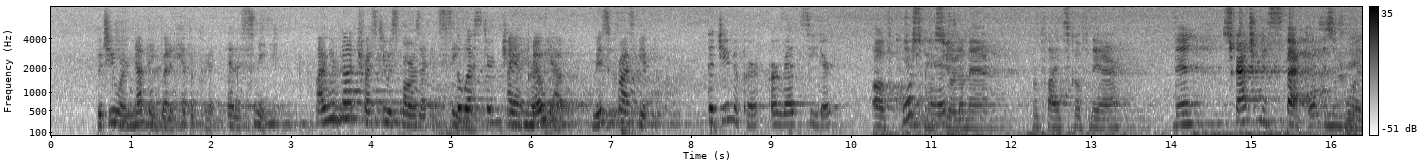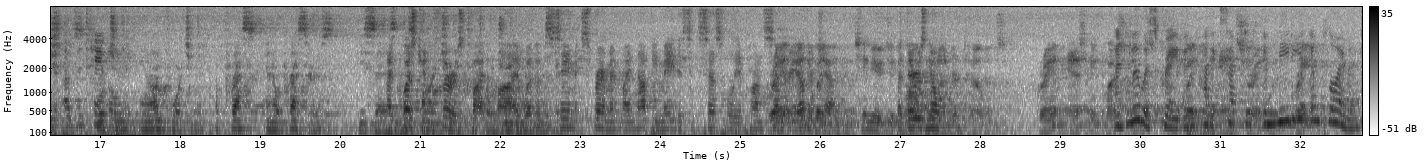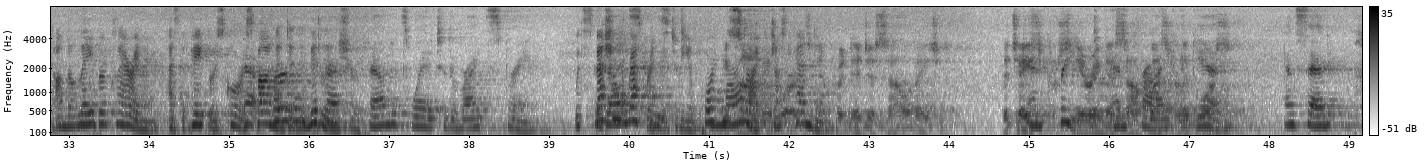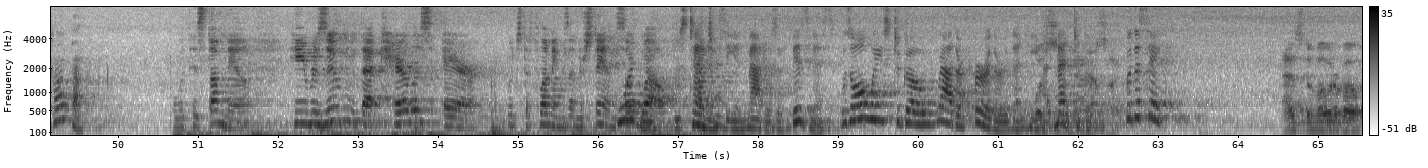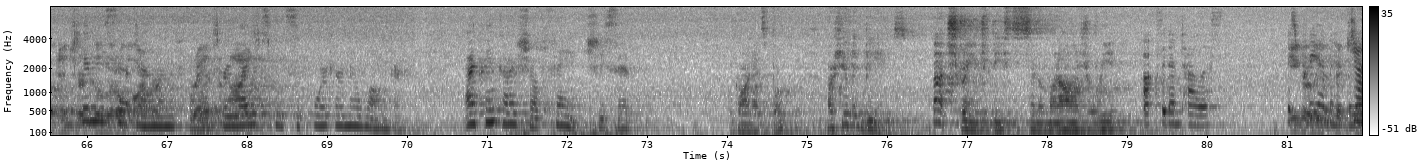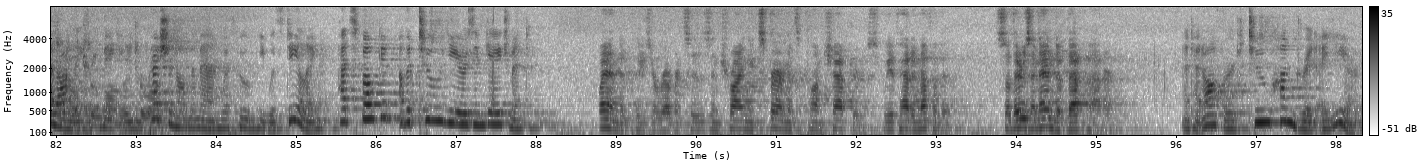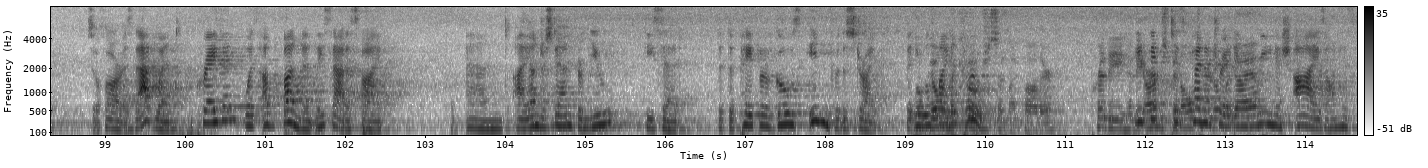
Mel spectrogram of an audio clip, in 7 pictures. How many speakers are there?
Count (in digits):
8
